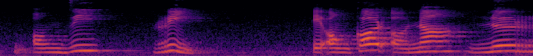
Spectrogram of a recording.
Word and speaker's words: riz: La lettre R avec I, on dit riz. Et encore, on a le riz. On mange le riz. Ici, je ne prononce pas le Z. Je dis seulement R, I, ri.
